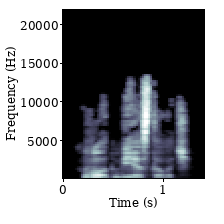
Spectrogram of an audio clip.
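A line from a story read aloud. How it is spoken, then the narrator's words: Almost tender. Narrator (Russian): почти нежно сказал он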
